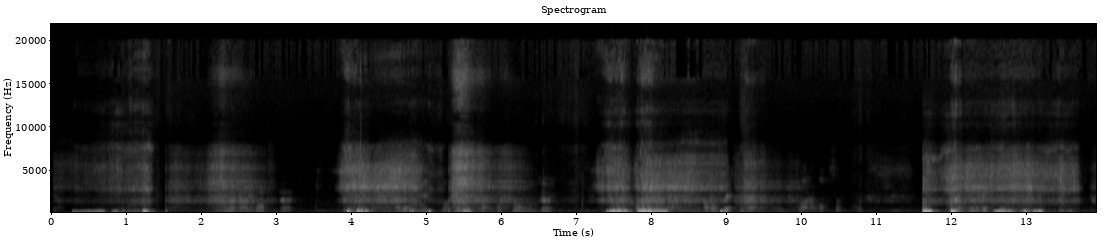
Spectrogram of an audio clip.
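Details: Sleeping puppy snoring loudly, described as sounding like a person: raspy, broadband snores in separate bursts of one to two seconds, with rattling low pulses and quiet gaps between breaths.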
